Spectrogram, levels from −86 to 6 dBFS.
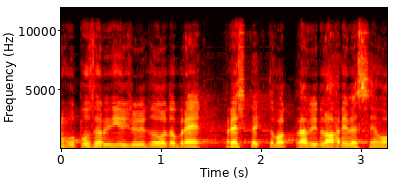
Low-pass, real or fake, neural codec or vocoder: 10.8 kHz; fake; codec, 44.1 kHz, 1.7 kbps, Pupu-Codec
